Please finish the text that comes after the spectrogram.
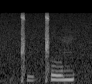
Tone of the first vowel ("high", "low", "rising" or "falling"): low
